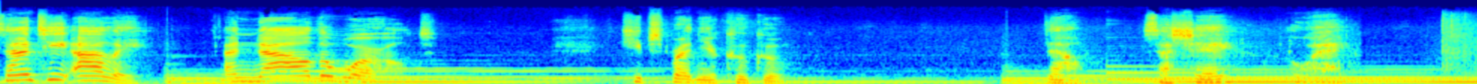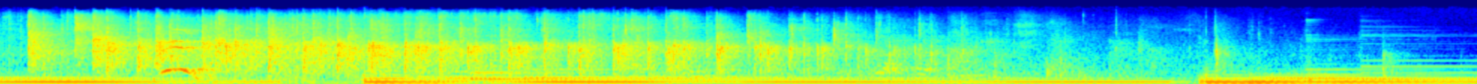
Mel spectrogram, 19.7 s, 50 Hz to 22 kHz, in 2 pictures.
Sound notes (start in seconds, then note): 11.4 all applauding; 12.6 voiceover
